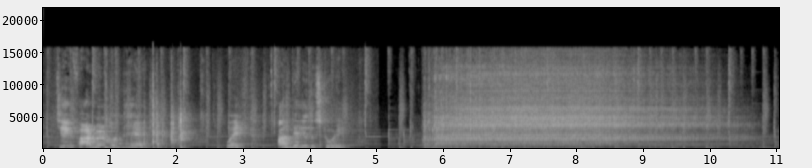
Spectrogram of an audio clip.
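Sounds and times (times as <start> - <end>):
blender grinding ginger: 5.7 - 10.9.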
